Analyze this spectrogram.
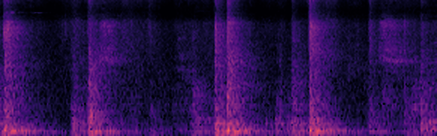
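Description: Kicks and punches smack against hand-held pads.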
